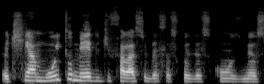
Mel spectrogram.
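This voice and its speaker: Recorded with a dry, close sound and no echo, a man talks at a moderate pace in a plain, everyday voice with ordinary pitch variation. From Brazil, São Paulo. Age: 40s. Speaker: live stream guest. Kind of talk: testimony.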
